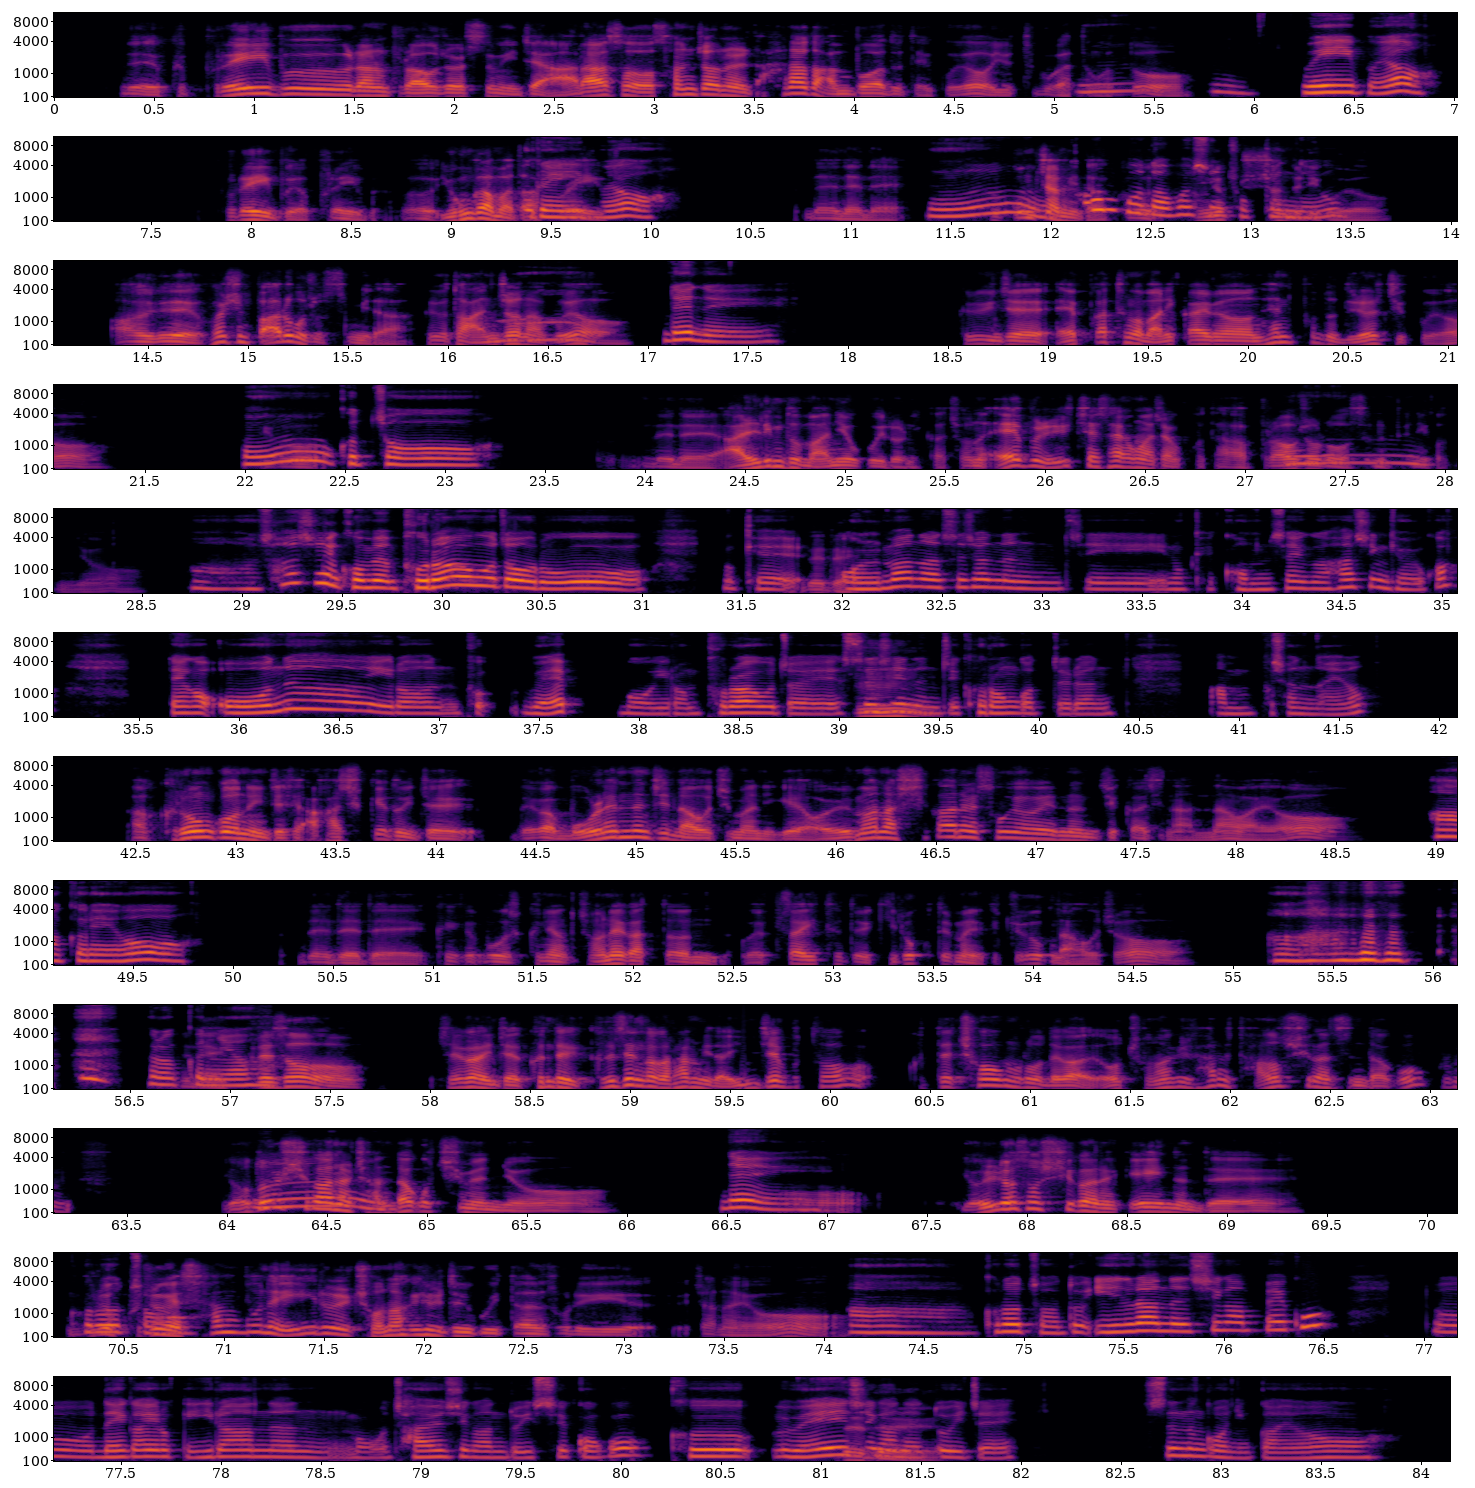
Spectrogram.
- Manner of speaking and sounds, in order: in English: "브레이브요, 브레이브"; put-on voice: "Brave"; in English: "Brave"; tapping; laughing while speaking: "아"
- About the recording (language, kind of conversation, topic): Korean, podcast, 화면 시간을 줄이려면 어떤 방법을 추천하시나요?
